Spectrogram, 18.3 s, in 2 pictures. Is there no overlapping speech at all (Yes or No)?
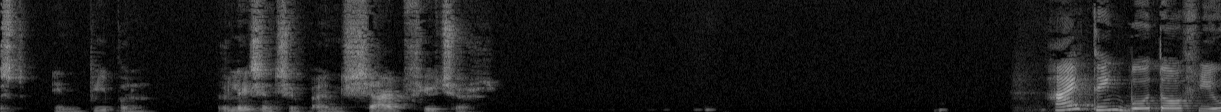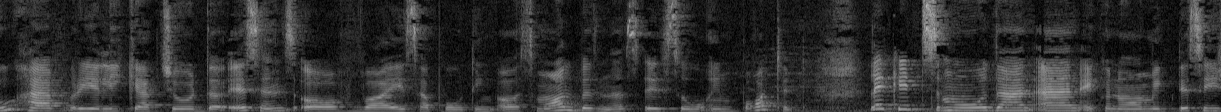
Yes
